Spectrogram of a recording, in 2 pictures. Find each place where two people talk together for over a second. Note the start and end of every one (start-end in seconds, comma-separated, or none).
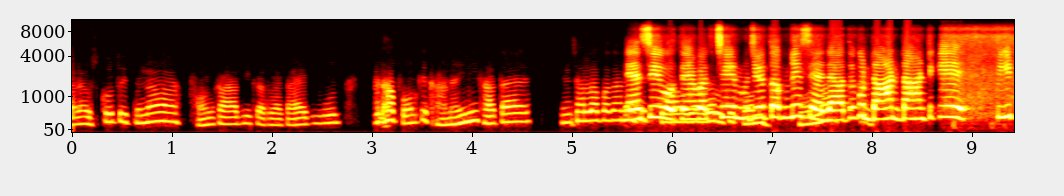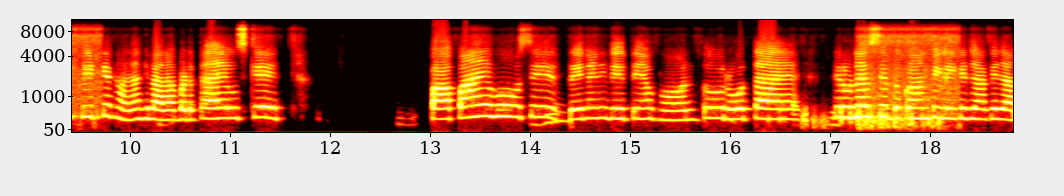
none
